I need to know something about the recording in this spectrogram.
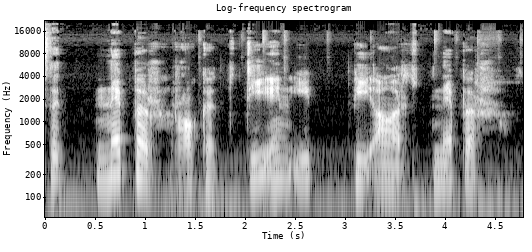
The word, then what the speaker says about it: Dnepr: Of course, it's the Dnepr rocket, D-N-E-P-R, Dnepr. It's obviously not being pronounced correctly, Dnepr, but anyway.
